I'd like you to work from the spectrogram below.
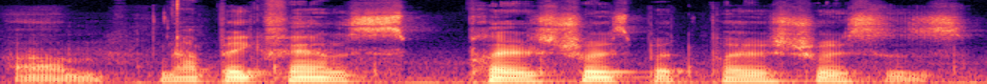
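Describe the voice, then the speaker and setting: This ASMR host, a congested and sniffling man, gives a quiet show-and-tell of the games he's collected while traffic runs nearby outside. His voice is low and his pace measured, and he wanders off track, piling on fillers and self-corrections. A faint hiss or hum sits in the audio.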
